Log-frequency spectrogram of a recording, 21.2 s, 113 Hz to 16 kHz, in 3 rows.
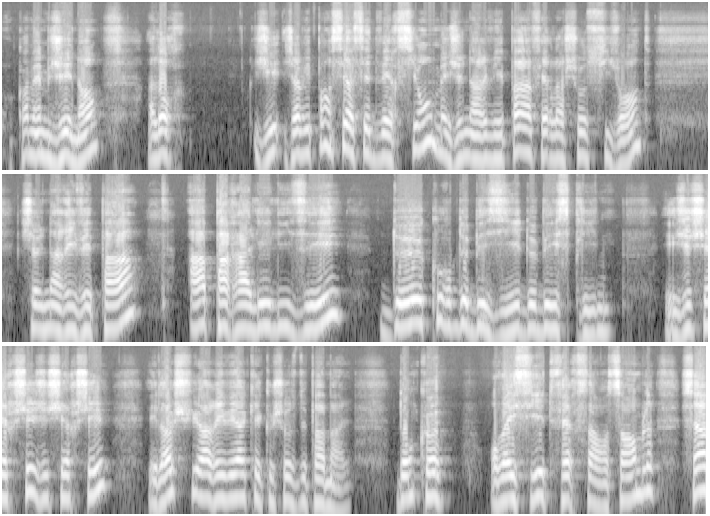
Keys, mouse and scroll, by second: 2.4 right click, 5.3 click, 6.6 right click, 7.2-7.6 scroll down 1, 7.8 right click, 10.1-12.7 drag, 13.5-18.3 drag.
